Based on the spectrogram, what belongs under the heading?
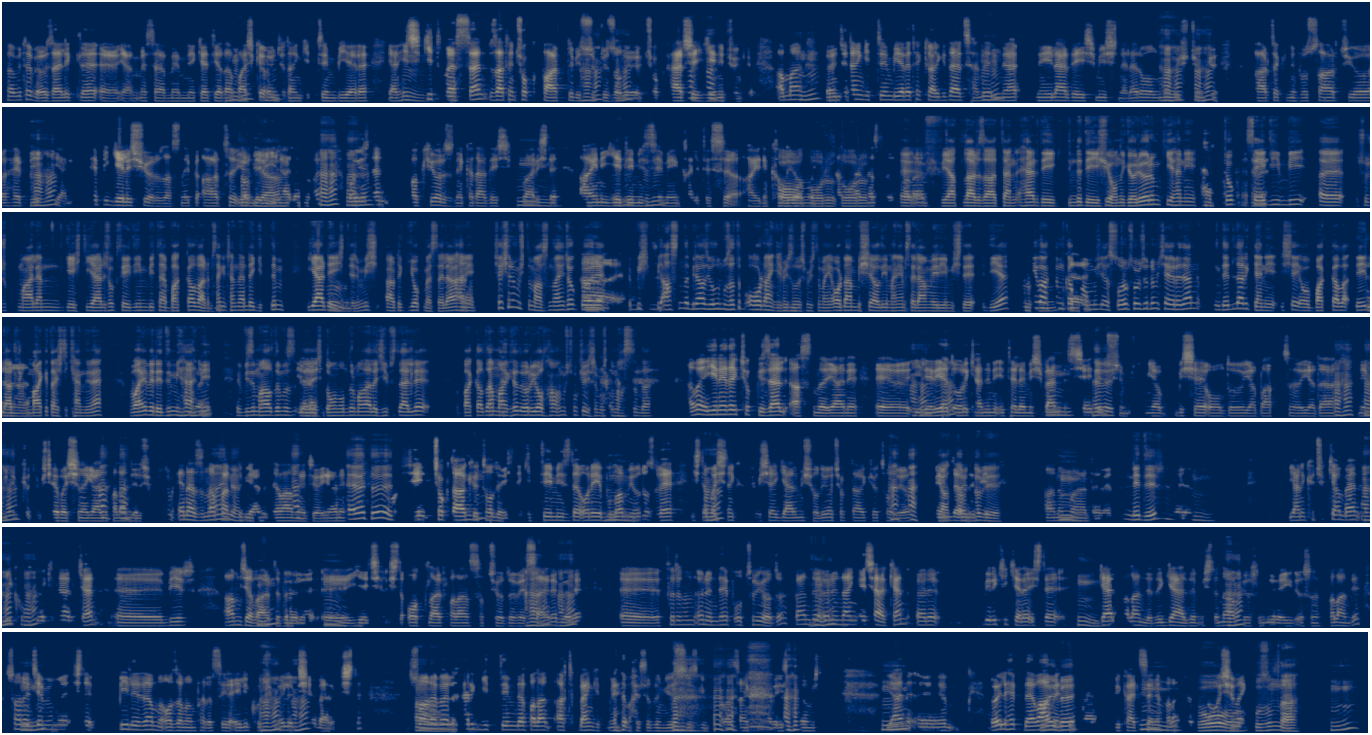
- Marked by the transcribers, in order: distorted speech; giggle; tapping; other background noise; static; unintelligible speech; unintelligible speech; chuckle; other noise; laughing while speaking: "başladım"; chuckle
- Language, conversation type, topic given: Turkish, unstructured, Yolculuklarda sizi en çok ne şaşırtır?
